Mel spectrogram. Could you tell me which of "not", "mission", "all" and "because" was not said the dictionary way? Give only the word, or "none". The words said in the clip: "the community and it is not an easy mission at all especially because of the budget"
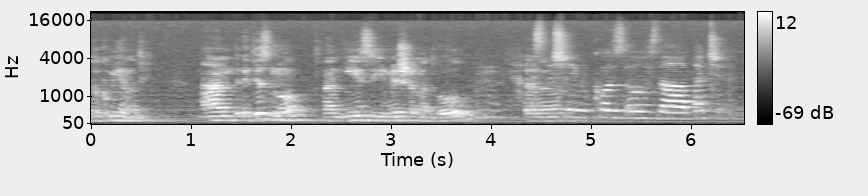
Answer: none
